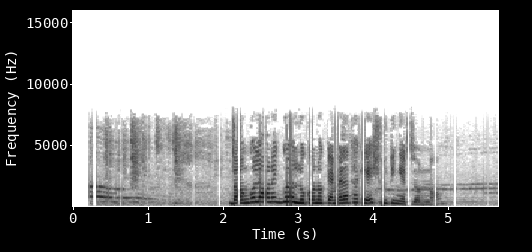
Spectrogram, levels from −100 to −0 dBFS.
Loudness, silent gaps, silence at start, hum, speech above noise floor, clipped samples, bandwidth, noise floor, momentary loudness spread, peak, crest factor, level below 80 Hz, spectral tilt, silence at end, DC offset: -14 LUFS; none; 0.2 s; none; 32 dB; under 0.1%; 7.6 kHz; -46 dBFS; 21 LU; 0 dBFS; 16 dB; -48 dBFS; -5 dB/octave; 0.75 s; under 0.1%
